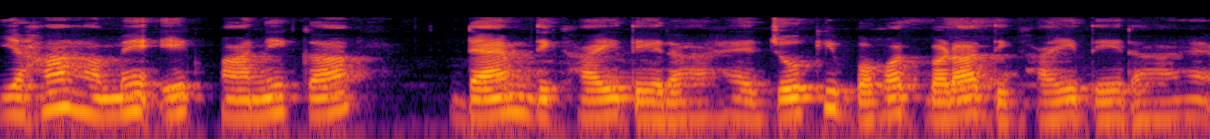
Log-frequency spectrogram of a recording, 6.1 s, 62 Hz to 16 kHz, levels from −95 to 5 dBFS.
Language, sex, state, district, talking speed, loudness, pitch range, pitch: Hindi, female, Bihar, Purnia, 190 wpm, -19 LUFS, 140-165 Hz, 155 Hz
